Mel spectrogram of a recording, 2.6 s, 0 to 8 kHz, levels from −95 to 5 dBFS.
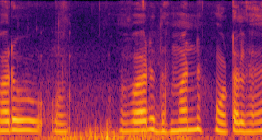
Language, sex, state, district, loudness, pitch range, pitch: Hindi, male, Uttar Pradesh, Muzaffarnagar, -16 LUFS, 195-215 Hz, 205 Hz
